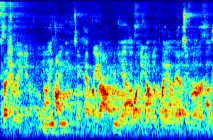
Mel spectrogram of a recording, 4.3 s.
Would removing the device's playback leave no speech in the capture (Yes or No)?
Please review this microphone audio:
No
